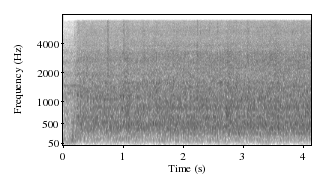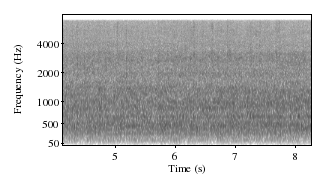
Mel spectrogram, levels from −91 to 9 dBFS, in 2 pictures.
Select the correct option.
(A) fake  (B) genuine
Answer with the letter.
A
